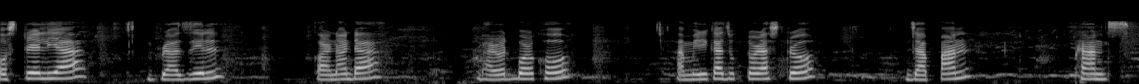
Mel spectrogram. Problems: constant background noise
